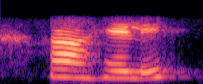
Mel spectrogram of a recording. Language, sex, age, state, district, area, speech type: Kannada, female, 18-30, Karnataka, Davanagere, rural, conversation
